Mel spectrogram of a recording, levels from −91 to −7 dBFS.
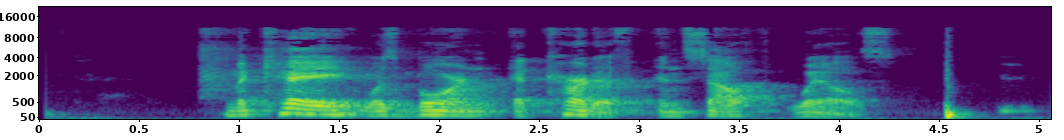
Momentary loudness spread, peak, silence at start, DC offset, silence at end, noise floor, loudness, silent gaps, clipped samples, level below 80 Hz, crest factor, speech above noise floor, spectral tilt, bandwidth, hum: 16 LU; -4 dBFS; 0.8 s; under 0.1%; 0.15 s; -65 dBFS; -23 LUFS; none; under 0.1%; -42 dBFS; 20 dB; 42 dB; -6 dB/octave; 11.5 kHz; none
